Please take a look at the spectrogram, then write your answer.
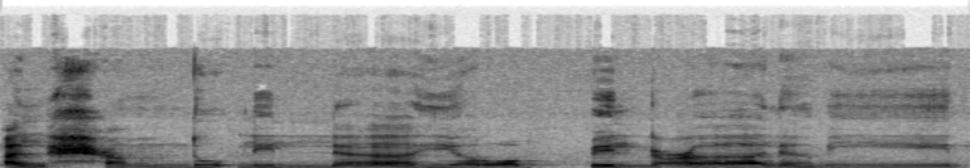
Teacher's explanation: لفظ اللہ کے لام سے پہلے زیر ہے، اسی لیے ہم لفظ اللہ کے لام کو باریک پڑھیں گے · یہاں پر را پر زبر ہے اسی لیے را کو ہم موٹا پڑھیں گے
